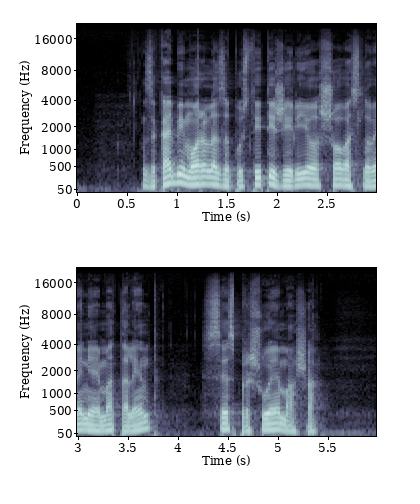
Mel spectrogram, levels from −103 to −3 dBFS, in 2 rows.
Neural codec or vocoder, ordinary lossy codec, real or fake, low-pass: none; none; real; 19.8 kHz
